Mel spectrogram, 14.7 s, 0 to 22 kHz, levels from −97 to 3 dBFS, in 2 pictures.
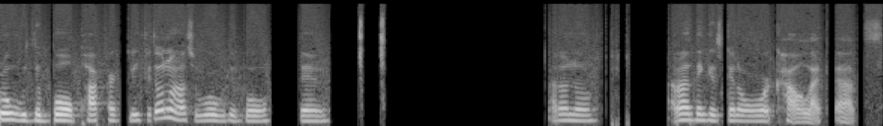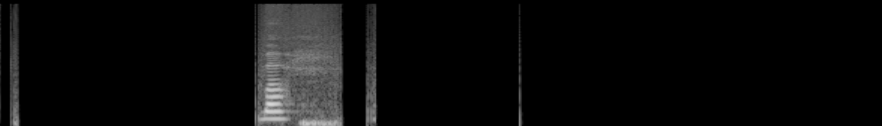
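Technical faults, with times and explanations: Throughout, low bit depth without dither: the speech has a gritty, grainy edge that follows the talking, roughest on quiet syllables and tails, which crumble or sputter. This is likely rounding to about 6 bits with no dither, leaving distortion roughly 25 dB below the signal.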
